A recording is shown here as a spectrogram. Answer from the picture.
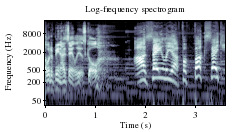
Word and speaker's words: Azalea: Azalea, for fuck's sake, Eli, there is no I. How do you fuck this up every time? I mean, there's literally a Z in there, man. Azalea. I pronounced the Z. Yeah, but you don't pronounce the A.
